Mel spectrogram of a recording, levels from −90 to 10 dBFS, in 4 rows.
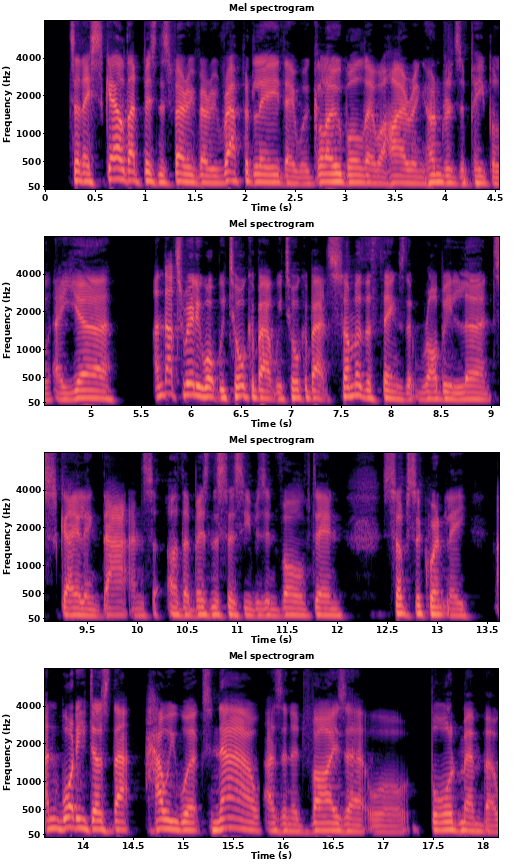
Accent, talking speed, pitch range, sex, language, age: British, 200 wpm, 110-135 Hz, male, English, 30-49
